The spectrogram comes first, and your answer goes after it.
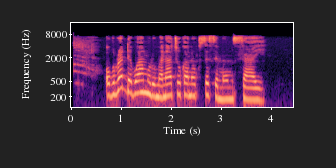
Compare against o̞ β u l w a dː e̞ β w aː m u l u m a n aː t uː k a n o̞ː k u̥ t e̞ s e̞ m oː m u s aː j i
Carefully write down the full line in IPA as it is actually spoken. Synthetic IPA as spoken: o̞ β u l w a dː e̞ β w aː m u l u m a n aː t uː k a n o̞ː k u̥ s e̞ s e̞ m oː m u s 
